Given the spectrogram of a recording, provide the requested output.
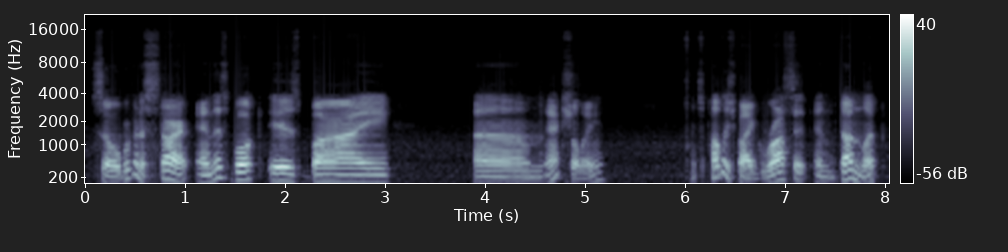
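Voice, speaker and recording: A man reading a children's picture book aloud in an informal, expressive way, putting questions to young listeners and encouraging them. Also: mid-range voice, slow, lo-fi sound. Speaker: read-aloud storyteller.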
